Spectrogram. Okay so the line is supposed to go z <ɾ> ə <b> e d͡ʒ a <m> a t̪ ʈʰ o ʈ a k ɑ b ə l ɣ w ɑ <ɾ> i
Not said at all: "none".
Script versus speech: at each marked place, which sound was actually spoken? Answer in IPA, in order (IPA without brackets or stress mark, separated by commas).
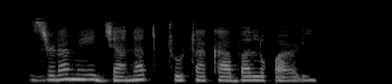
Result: ɽ, m, n, ɽ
